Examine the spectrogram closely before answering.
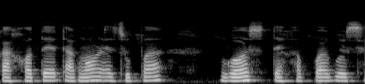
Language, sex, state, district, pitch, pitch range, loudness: Assamese, female, Assam, Sonitpur, 170 Hz, 165-180 Hz, -18 LUFS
